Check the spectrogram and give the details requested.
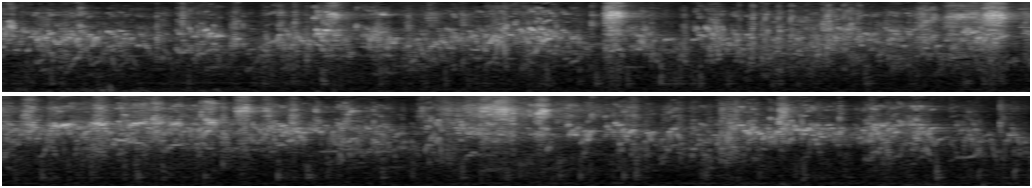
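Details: Pet budgies enjoying new toys keep up a long, lively warbling chatter, rasping and chirpy, rising and falling in loudness throughout.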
